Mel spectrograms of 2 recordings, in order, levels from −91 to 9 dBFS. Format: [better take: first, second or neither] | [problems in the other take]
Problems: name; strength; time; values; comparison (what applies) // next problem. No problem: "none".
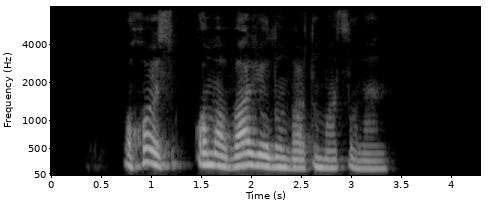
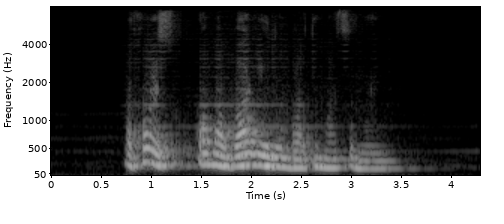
first | noise reduction (neural separator model SepFormer DNS4)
